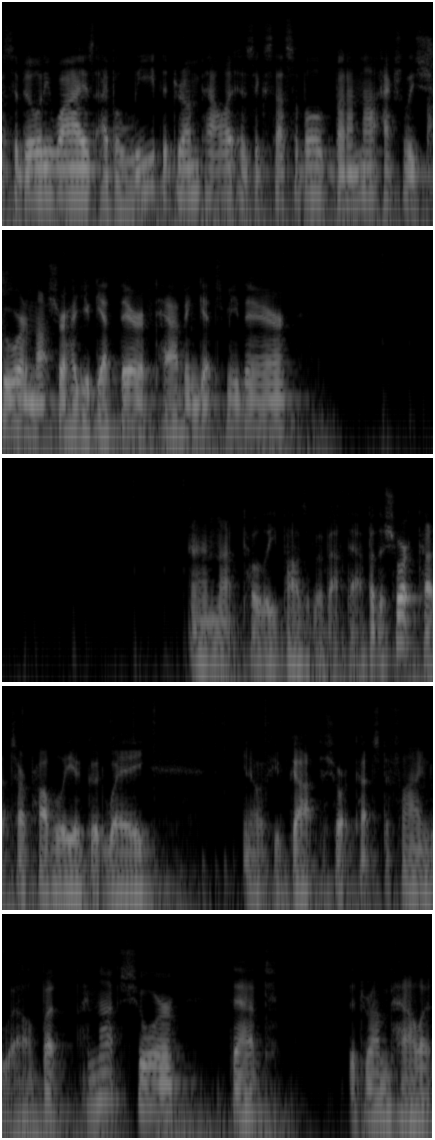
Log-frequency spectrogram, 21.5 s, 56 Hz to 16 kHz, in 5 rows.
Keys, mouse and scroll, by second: 4.0 Left, 4.7 Tab, 5.8 Right, 7.1 Tab, 7.4 Right, 8.1 Tab, 9.0 Right, 9.3 Tab, 9.6 Right, 9.9 Tab, 11.1 Right, 13.1 Tab, 13.5 Right, 14.0 Tab, 16.3 Right, 17.4 Tab, 19.0 shift+Tab, 19.9 Left, 20.6 shift+Tab.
